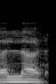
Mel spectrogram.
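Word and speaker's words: alert: हुआ, ल ही हुआ, आर टी होगा तो अलर्ट, अलर्ट, एलर्ट नहीं, अलर्ट।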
